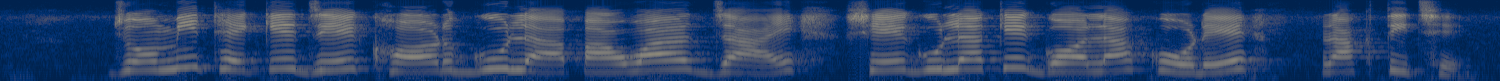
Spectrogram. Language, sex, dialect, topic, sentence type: Bengali, female, Western, agriculture, statement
